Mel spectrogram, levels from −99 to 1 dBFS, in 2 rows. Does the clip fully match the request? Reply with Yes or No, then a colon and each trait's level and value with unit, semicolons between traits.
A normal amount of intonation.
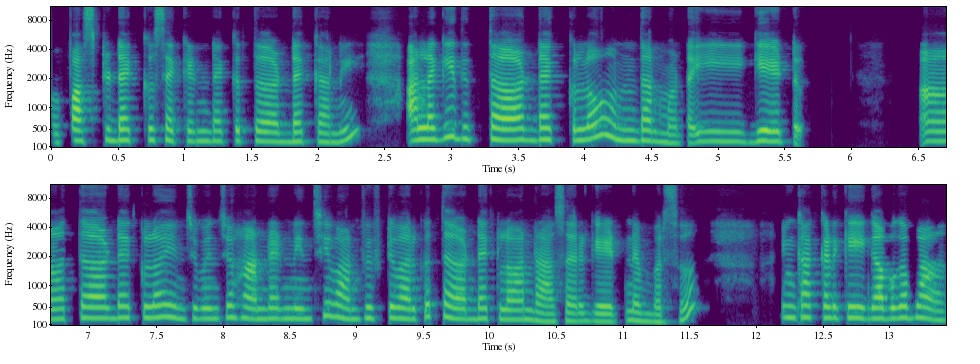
No: narrow, 2.2 semitones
